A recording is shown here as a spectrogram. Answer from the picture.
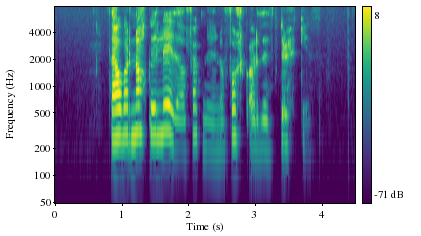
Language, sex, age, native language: Icelandic, female, 11, Icelandic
